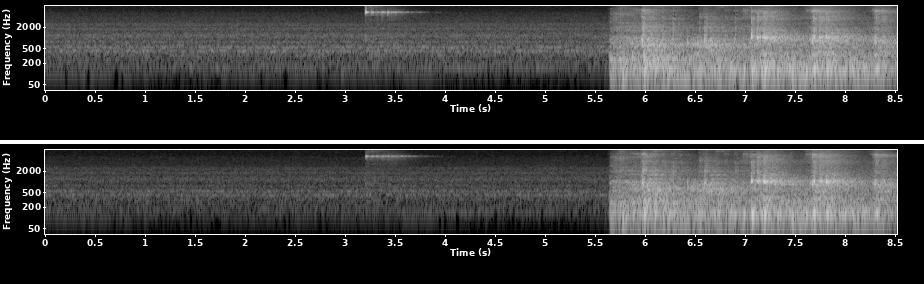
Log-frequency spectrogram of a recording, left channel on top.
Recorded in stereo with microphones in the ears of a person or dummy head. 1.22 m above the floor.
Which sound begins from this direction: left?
A dropped coin, at 3.2 s.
